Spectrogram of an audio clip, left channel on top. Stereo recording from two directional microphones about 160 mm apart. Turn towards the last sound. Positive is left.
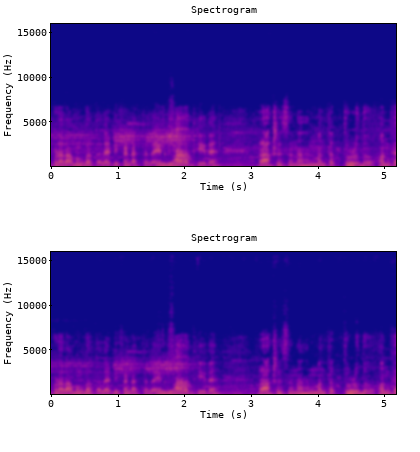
turn(degrees=0)  # may be behind; listen again after turning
